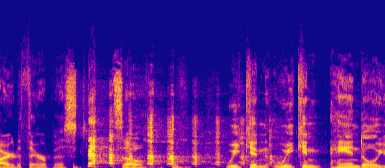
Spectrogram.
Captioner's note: laughs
